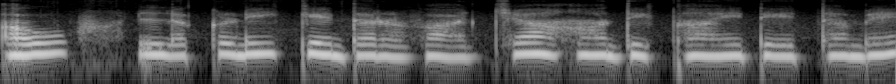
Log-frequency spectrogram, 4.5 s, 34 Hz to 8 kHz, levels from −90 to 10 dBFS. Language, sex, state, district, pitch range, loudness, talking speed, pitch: Chhattisgarhi, female, Chhattisgarh, Sukma, 215-240 Hz, -22 LUFS, 95 wpm, 225 Hz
